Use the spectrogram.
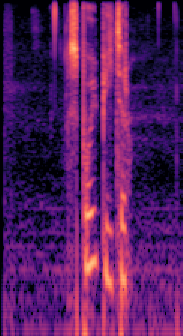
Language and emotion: Russian, neutral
